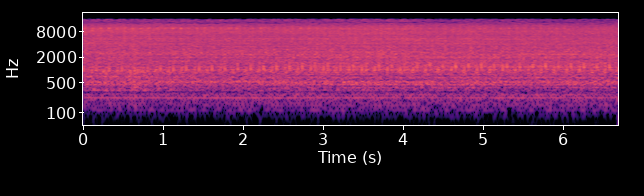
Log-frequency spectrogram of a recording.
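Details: 2004 Mazda 6 3.0L V6, 94K miles: uneven rough idle with a dull low knock repeating about three times a second; cause unknown to owner.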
